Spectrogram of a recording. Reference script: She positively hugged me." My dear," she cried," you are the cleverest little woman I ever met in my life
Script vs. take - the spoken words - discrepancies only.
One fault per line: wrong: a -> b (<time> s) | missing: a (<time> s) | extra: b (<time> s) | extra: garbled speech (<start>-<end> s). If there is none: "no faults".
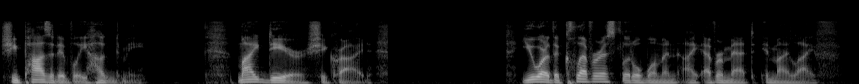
no faults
